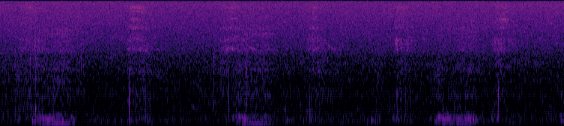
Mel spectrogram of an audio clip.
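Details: Two sleepers (a father and another person) snoring: quiet, low snores about every three seconds, with faint clicks and room noise between.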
